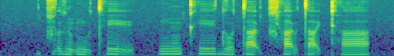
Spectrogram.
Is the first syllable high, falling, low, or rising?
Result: falling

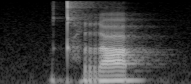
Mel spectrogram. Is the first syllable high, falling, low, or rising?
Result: falling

